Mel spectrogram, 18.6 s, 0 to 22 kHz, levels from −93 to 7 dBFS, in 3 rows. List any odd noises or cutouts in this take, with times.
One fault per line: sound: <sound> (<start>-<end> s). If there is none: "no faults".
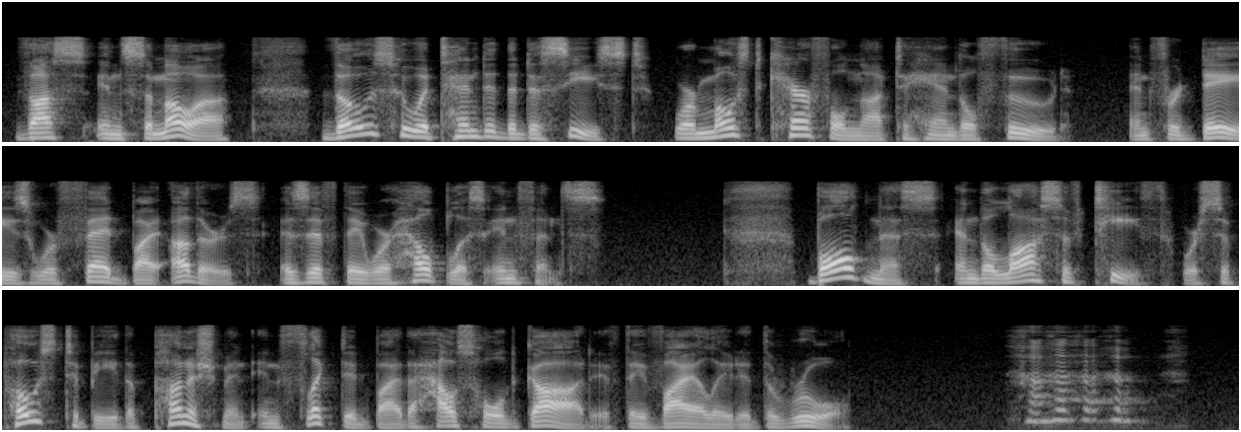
sound: laugh (17.4-18.3 s)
